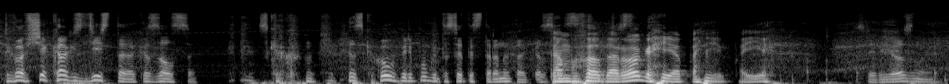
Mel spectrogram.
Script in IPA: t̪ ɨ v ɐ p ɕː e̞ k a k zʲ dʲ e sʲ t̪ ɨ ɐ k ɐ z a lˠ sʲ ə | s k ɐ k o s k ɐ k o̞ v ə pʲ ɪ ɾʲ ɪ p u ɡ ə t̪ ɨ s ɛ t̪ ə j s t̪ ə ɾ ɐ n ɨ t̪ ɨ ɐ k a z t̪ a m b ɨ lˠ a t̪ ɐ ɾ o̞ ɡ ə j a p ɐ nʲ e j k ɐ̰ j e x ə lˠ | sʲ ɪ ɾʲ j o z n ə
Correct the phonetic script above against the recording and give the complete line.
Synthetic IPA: t̪ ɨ v ɐ p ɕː e̞ k a k zʲ dʲ e sʲ t̪ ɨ ɐ k ɐ z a lˠ sʲ ə | s k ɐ k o s k ɐ k o̞ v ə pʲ ɪ ɾʲ ɪ p u ɡ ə t̪ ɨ s ɛ t̪ ə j s t̪ ə ɾ ɐ n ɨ t̪ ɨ ɐ k a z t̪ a m b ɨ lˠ a d̪ ɐ ɾ o̞ ɡ ə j a p ɐ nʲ e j p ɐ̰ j e x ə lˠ | sʲ ɪ ɾʲ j o z n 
